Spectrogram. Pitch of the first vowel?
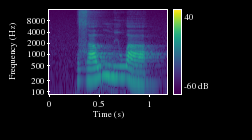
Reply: rising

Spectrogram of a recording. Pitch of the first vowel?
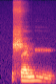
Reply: high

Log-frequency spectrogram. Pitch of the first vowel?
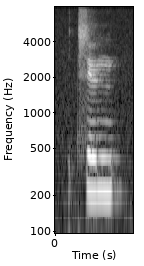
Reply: high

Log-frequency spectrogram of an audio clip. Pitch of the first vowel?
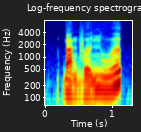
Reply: low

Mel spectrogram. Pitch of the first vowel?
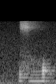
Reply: high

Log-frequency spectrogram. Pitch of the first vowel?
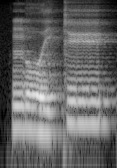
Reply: low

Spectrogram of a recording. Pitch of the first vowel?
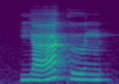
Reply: rising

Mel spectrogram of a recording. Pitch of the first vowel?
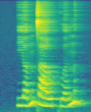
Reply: rising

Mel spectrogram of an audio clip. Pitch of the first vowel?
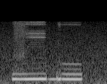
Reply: high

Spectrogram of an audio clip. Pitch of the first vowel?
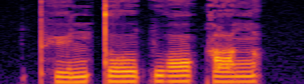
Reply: rising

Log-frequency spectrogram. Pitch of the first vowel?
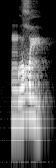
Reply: rising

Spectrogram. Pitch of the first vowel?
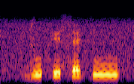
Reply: low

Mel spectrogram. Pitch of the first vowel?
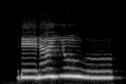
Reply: low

